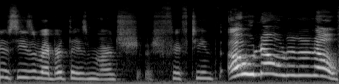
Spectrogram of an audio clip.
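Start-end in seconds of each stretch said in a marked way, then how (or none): 2.3-3.4 sudden realization. Real, not acted. Suddenly corrects who gifted the sub.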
